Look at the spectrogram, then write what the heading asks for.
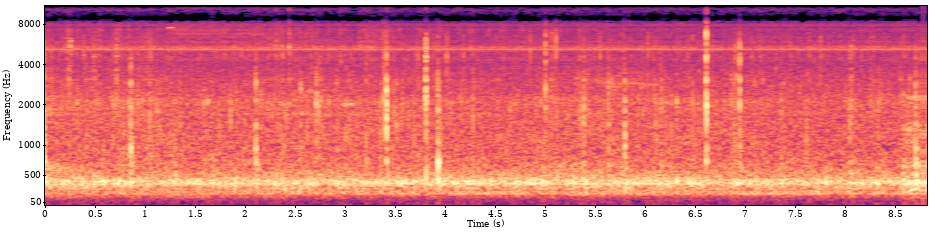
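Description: Light rain pattering, with scattered sharp ticks of single drops at irregular times over a steady low hum.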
